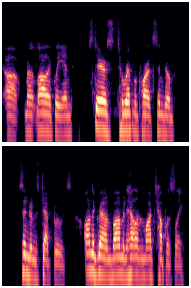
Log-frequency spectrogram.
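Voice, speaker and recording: A man narrates a screenplay at an amateur table read. His voice is on the high side and recorded dry. He reads haltingly and often stumbles over words. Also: no room sound, rough recording. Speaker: stage directions reader.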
